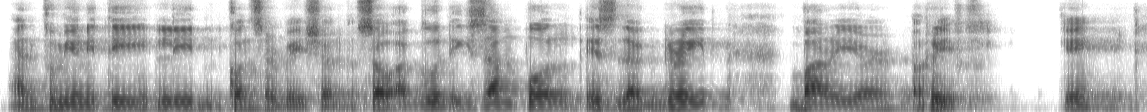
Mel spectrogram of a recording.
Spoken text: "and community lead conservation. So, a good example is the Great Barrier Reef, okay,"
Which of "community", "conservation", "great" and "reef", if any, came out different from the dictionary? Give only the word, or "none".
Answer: none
